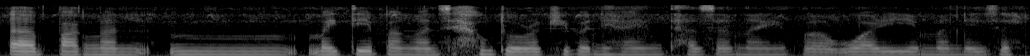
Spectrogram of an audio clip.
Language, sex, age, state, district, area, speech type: Manipuri, female, 18-30, Manipur, Thoubal, rural, spontaneous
